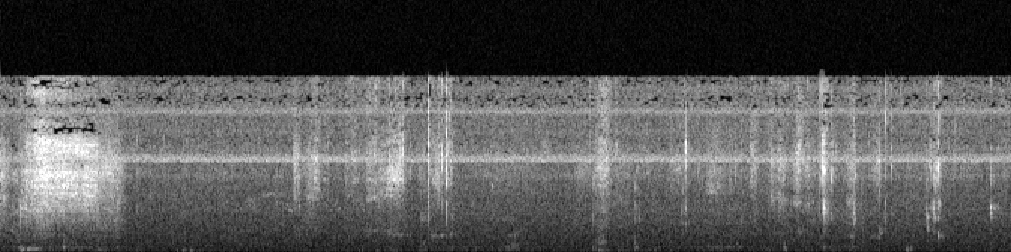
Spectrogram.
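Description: Faint eating and handling sounds: small scattered clicks and mouth noises of a person chewing and handling a mousse-filled chocolate egg. A short rushing noise comes in the first second.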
